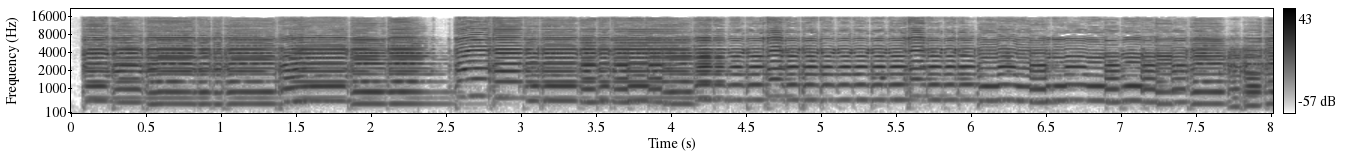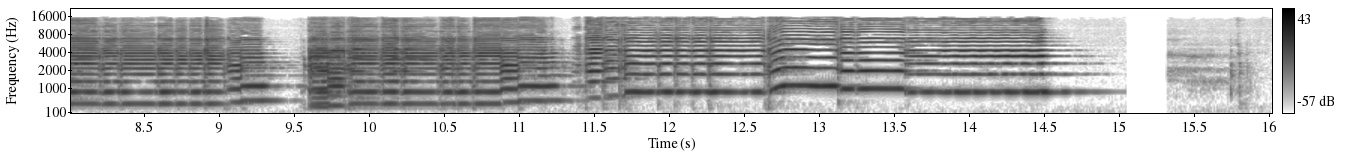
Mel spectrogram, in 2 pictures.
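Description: Solo violin played as a fiddle, bowing a quick run of notes, often two strings at once, with a short break about nine seconds in. The tune ends on a held note about fourteen and a half seconds in.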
